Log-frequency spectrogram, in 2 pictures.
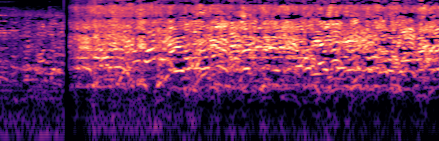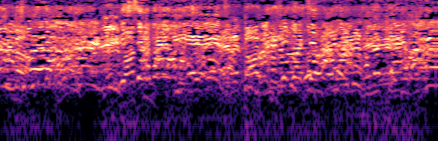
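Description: A young man shouts angrily close by.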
